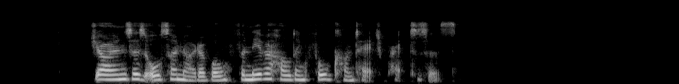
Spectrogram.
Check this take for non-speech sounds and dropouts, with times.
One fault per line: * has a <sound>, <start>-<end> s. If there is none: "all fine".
all fine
